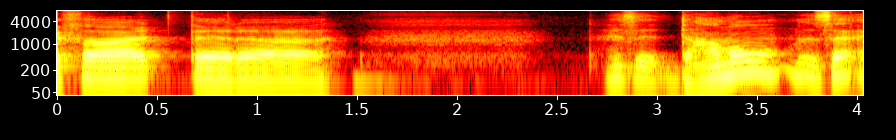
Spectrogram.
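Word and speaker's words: Domhnall: man and he says it's like tonal but with a d so it's donald trump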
